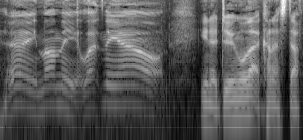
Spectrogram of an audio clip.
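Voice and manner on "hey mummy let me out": very high, very slow, soft thrown ventriloquist voice. Stand-up describing throwing his voice as a pregnant woman walks past: thrown ventriloquist voice. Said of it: "throw my voice and do".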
